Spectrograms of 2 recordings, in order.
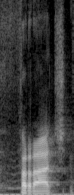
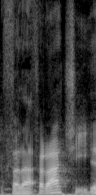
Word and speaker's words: Feraci: Obviously, they had an accent, but I always wondered how to pronounce my last name in Italy, and apparently, it's Feraci. Got to roll that R.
